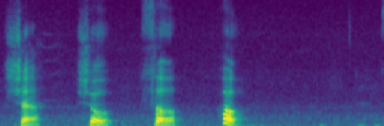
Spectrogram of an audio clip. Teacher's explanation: इन व्यंजनों के उच्चारण के समय वायु मुख से रगड़ खाकर ऊष्मा पैदा करती है, यानी कि मुख से रगड़ खाने पर हवा में एक गर्मी सी पैदा होती है। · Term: ऊष्म व्यंजन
